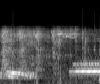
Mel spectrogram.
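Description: Small Schnorkie dog whining with excitement: a falling whine near the start, then a long, steady high-pitched whine from about halfway through.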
